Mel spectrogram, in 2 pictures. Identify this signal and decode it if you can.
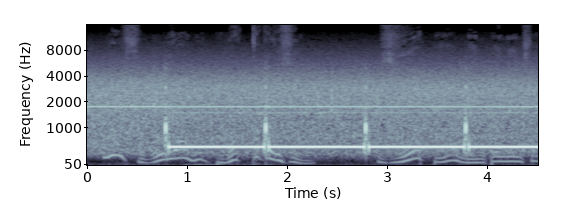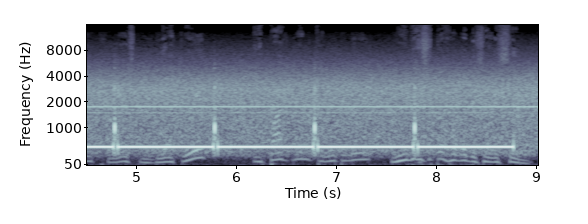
Radio time signal (WWV, Colorado), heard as ticks, one a second, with radio static, a steady whistle near 1760 Hz and speech in Assamese.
